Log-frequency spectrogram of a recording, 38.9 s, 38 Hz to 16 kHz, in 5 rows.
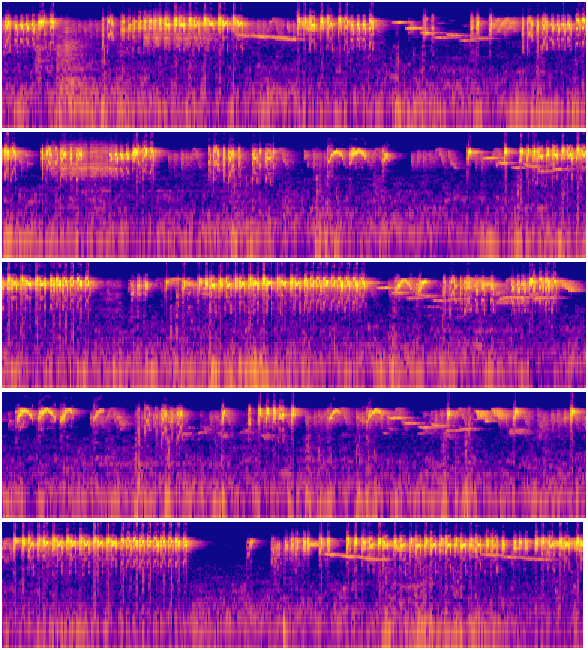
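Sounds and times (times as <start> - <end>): bird song fast high trills: 1.3 - 13.0, 14.1 - 33.8, 34.5 - 38.9
short descending bird chirps: 8.4 - 9.8.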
